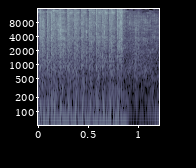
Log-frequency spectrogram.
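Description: A short, loud burst of rapid weapon fire and grenade shots in the video game Anthem, dense crackling reports that cut off abruptly after about a second.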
